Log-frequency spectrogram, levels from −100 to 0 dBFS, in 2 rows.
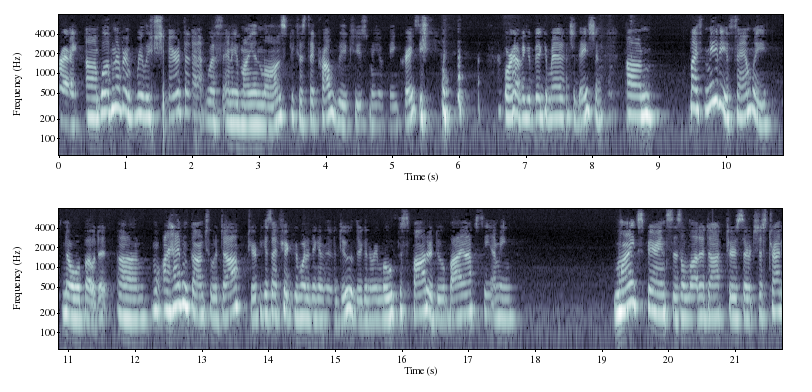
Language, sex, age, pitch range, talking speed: English, female, 50-69, 170-215 Hz, 195 wpm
